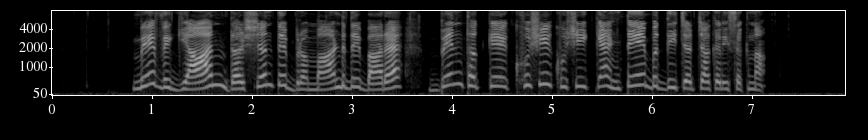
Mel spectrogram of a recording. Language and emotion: Dogri, happy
